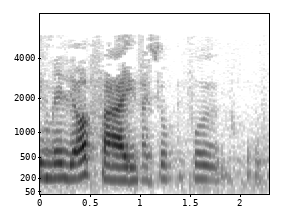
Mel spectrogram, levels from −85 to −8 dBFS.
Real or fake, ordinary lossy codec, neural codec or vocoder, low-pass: fake; MP3, 24 kbps; vocoder, 22.05 kHz, 80 mel bands, WaveNeXt; 7.2 kHz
